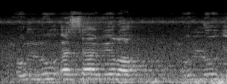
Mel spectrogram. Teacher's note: حُلُّ اس کے اندر مد منفصل ہے، مد منفصل میں دونوں راویوں کے لیے قصر ہے۔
